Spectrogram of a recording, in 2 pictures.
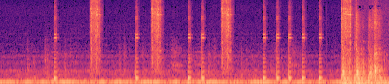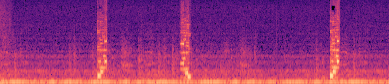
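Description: Short electronic beeps sound as menu choices are made.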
